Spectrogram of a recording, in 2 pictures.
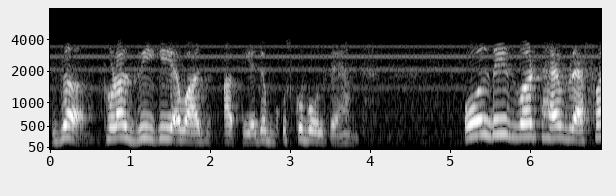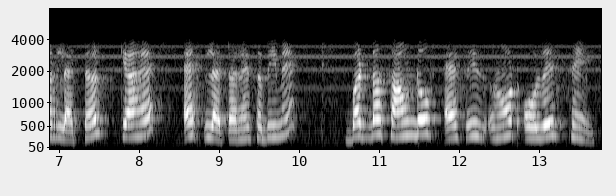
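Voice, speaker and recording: A woman teacher takes a lesson at an unhurried pace. Her voice sits a little high, and she reads the English lines out deliberately before explaining them. The sound is thin and narrow, as if heard over a phone line.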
